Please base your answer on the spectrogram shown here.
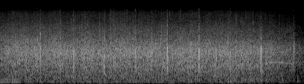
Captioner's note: applause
